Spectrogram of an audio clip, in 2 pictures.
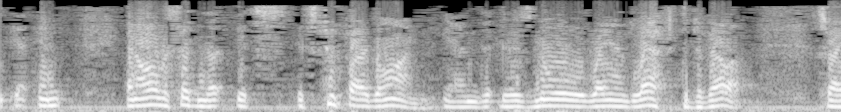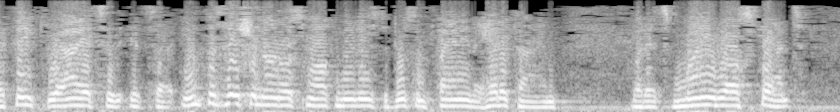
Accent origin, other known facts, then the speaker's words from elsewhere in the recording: St. Peter, Minnesota, United States; I recognize I grew up outside of St. Peter in a small farm down there, and I'm out in Oshawa Township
